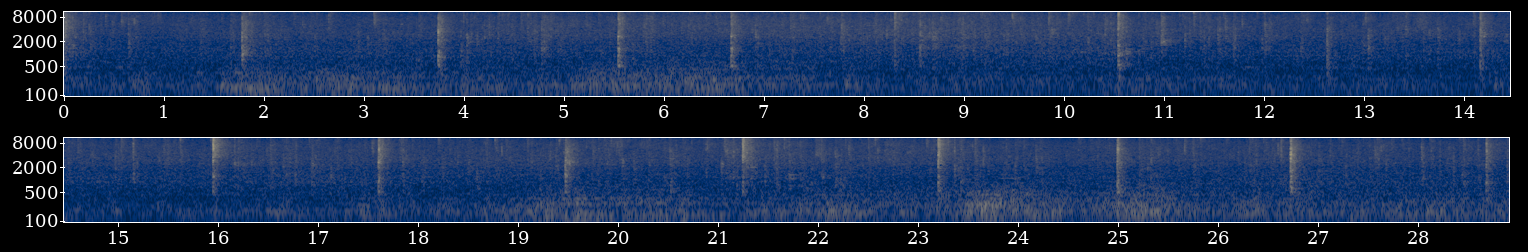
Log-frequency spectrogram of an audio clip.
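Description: Thunderstorm at night: steady rain with sharp drops ticking close by, and low rolling thunder rumbling twice, for several seconds near the start and again from about two-thirds through.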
